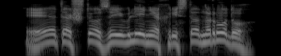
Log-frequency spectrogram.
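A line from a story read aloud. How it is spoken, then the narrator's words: Menacing bark. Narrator (Russian): Грозно рявкнул на бабу комбат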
